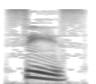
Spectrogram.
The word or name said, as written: c's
